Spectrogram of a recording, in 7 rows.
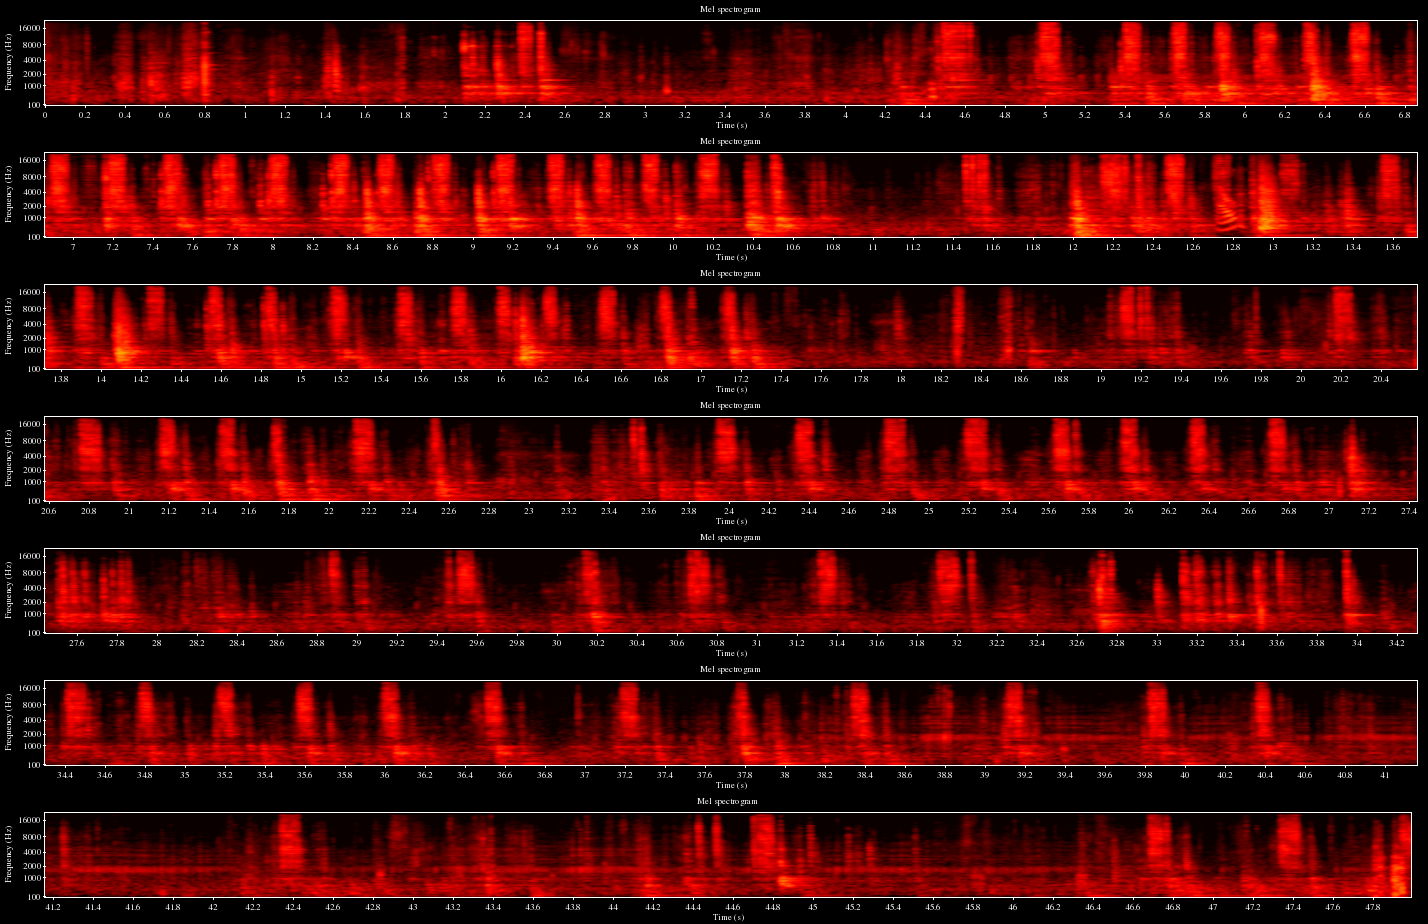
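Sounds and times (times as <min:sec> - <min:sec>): ratchet wrench clicking: 0:04.3 - 0:10.8, 0:11.4 - 0:17.3, 0:20.1 - 0:22.6.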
